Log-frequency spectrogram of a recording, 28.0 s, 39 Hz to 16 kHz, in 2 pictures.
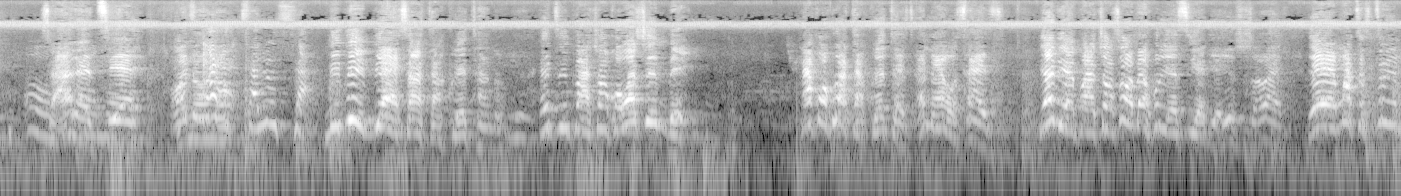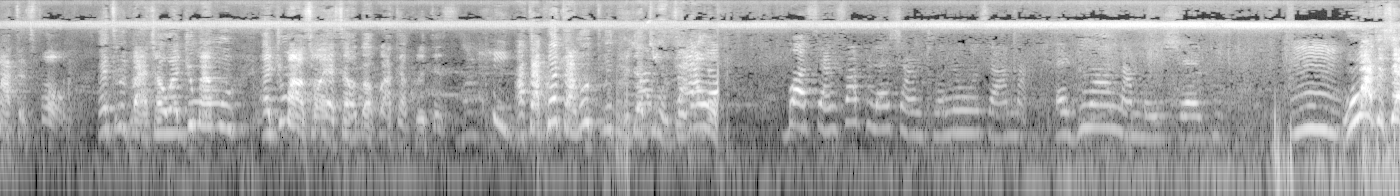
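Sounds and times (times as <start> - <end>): people talking: 0.0 - 7.0, 8.0 - 21.2, 21.9 - 28.0
insects chirring: 0.0 - 28.0.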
